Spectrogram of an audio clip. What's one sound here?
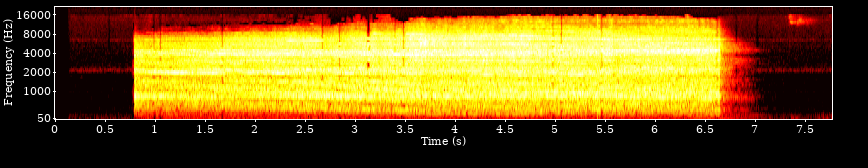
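A jet airliner roars loudly overhead as it passes low, its engine whine falling in pitch.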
